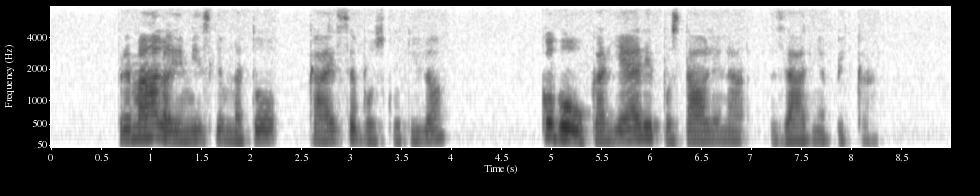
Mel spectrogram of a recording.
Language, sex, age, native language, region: Slovenian, female, 50-59, Slovenian, Gorica region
